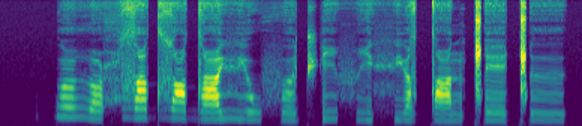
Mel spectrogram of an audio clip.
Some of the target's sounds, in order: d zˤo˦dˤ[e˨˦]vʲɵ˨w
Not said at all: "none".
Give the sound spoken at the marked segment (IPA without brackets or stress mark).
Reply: e˨˦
